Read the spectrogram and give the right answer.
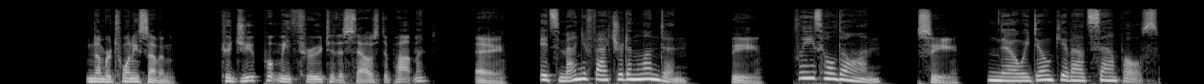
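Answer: B: Please hold on.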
